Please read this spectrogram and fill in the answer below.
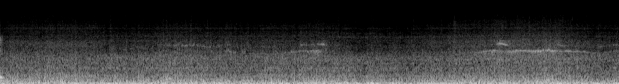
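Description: Motorcycle cruising at highway speed, with a steady rush of wind over the microphone mixed with engine and road rumble.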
